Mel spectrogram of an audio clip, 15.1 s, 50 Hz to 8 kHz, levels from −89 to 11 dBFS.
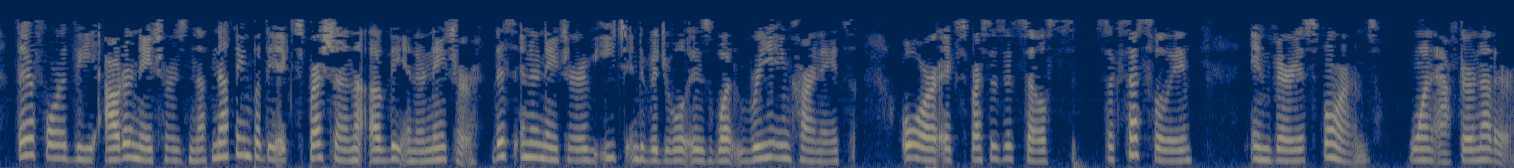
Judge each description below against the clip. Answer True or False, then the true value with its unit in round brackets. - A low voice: False (200 Hz)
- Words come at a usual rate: False (130 wpm)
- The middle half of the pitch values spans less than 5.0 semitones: True (3.2 semitones)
